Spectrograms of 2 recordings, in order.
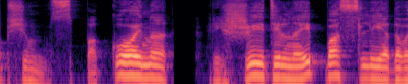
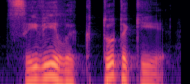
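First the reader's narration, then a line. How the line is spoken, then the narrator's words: Quiet quick question. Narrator (Russian): тихо и быстро спросил Романов у Муромцева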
